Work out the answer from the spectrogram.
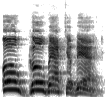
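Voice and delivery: slow, high, disgusted brush-off; "Oh, go back to bed" drawn out high and scornful; imitating the pastor's slow, scornful wave-off; disgusted dismissal. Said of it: "he waved his arm disgustedly".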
